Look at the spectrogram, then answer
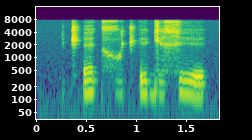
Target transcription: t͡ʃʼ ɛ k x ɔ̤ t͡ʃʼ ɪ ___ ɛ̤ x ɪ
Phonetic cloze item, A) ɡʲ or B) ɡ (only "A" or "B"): A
